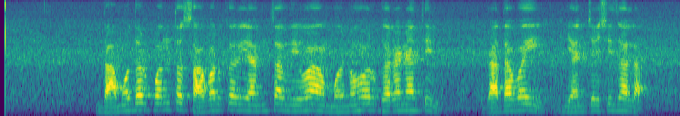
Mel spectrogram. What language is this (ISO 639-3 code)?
mar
